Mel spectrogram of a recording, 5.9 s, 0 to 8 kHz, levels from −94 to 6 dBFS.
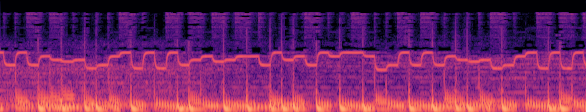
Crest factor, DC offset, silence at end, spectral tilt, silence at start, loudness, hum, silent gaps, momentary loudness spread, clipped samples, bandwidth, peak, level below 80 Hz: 12 dB; under 0.1%; 0 s; -9 dB/octave; 0 s; -22 LUFS; none; none; 3 LU; under 0.1%; 6 kHz; -8 dBFS; -22 dBFS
